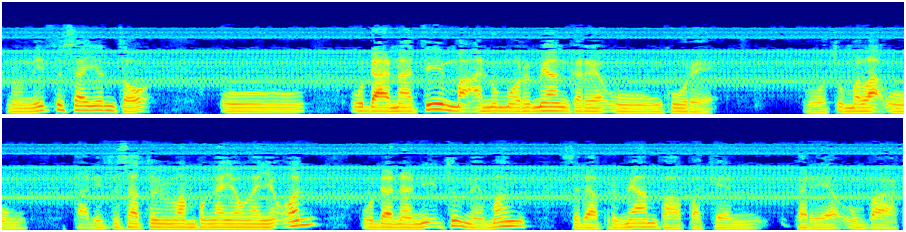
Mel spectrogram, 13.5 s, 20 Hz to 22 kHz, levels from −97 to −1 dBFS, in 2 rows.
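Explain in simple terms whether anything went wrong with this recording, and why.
Timecode bleed: a timing signal from a nearby track or cable leaked into the recording. That signal flips rapidly between two pitches, around 1 and 2 kHz, so a steady chirping warble runs behind the speech from start to finish, well below the talking.

AAC compression is the likely cause of the second problem: the file was squeezed hard to save space. Everything above about 9.6 kHz is gone, so the speech sounds dull and muffled throughout, with a watery, fizzy texture on held sounds and hissy consonants.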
